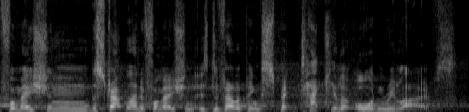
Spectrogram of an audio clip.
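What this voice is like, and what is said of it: Lancashire accent with Canadian influence. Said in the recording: “account for your accent then ... My accent is, I was brought up in Lancashire, in Southport in Lancashire ... I married a Canadian, and I'm very easily influenced”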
